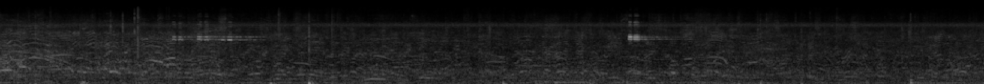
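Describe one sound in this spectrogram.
Spectators chatter and call out nearby, outdoors.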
